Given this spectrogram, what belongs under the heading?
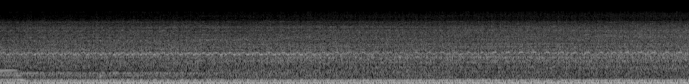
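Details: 1994 Chevy Camaro Z28 5.7L LT1 V8 after Optispark distributor replacement and coolant bleed: steady, even low burble at idle, no misfire or stumble; smooth, healthy idle.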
